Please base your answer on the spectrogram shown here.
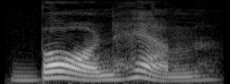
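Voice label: "barnhem", Swedish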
